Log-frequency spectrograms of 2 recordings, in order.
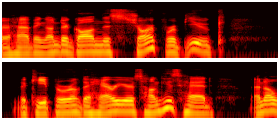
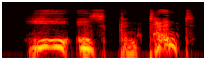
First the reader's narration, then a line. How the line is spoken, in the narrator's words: said the falconer in a low voice to the musketeer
